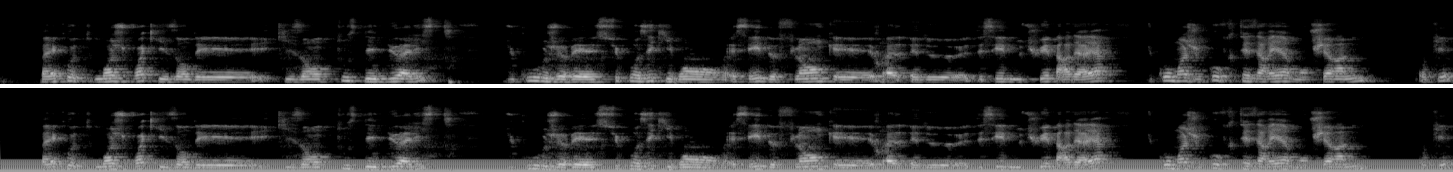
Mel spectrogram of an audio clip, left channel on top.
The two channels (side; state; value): right; noise; hum, 1 dB below the sound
